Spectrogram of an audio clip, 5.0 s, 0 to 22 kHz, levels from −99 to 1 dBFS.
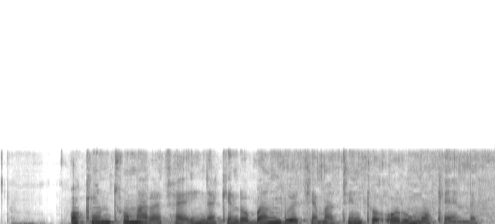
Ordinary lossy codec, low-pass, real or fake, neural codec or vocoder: none; 7.2 kHz; fake; codec, 16 kHz, 4.8 kbps, FACodec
